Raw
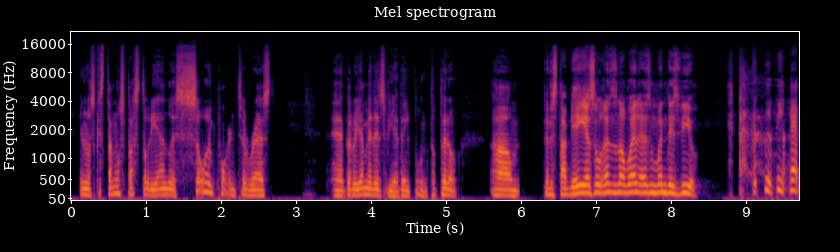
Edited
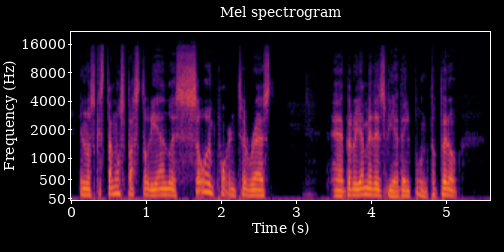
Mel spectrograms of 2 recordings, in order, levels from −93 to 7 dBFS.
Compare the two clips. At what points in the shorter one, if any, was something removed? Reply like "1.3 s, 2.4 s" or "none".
none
